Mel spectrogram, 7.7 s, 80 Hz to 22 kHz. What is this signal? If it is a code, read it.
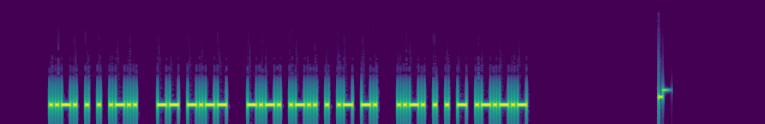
Morse code, heard as a keyed tone, about 40 wpm, 700 Hz. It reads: FEEL MY CLEAN FEET.
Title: Sentences from Top 1100 Words 40wpm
